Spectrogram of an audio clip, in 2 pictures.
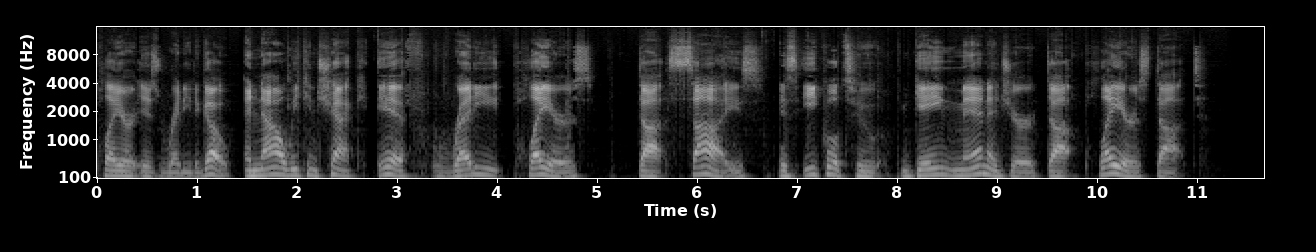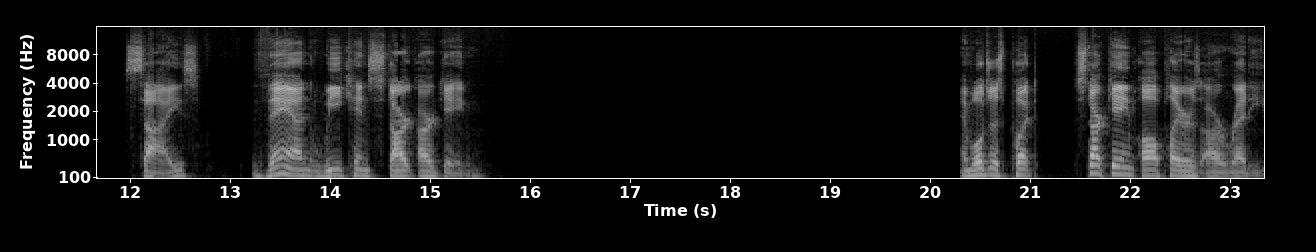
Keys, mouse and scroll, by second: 1.6-13.8 typing, 4.6 Tab, 15.5-19.9 typing, 21.3-22.0 typing, 21.5-23.3 drag.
